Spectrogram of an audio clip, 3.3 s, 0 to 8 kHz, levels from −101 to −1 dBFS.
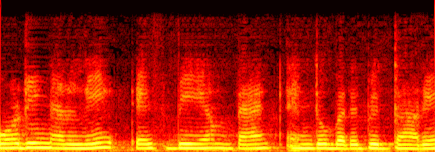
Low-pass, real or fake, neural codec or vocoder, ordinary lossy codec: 7.2 kHz; fake; codec, 16 kHz, 1.1 kbps, Voila-Tokenizer; none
